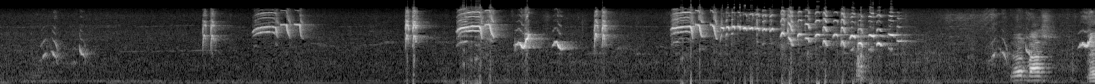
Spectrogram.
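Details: Black-breasted oriental magpie-robin (kacer dada hitam) performing a fill-rich mimicry song (isian) meant for tutoring: varied high chirps, whistled slurs and bursts of fast trilling in separate phrases, building into a dense rapid run before softer notes.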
